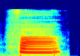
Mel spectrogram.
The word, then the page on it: 法: fǎ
